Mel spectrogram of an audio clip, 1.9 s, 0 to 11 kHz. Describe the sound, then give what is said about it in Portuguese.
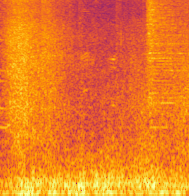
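A boat rumbles steadily over ocean waves on a trip of over an hour to the Alcatrazes Archipelago, about 40 km off the coast of São Paulo state, Brazil, passing rain-laden clouds; low engine drone, rushing water and gusty wind buffeting, no voices present. “No caminho de mais de uma hora de barco, passamos por nuvens carregadas de chuva.”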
